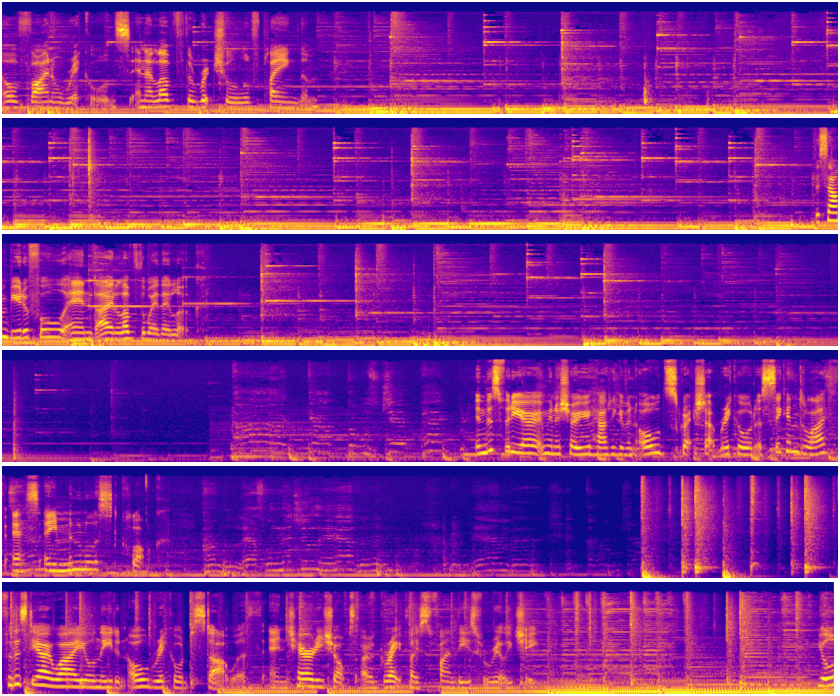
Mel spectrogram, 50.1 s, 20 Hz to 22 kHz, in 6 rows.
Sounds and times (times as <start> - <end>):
Speech: 0.0 - 3.2, 16.5 - 18.8, 29.8 - 35.1, 41.8 - 47.2
Music: 0.0 - 50.1.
